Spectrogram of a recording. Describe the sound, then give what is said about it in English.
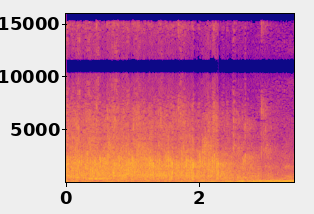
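Steady, loud audience applause prompted as a slide comes up, a dense wash of many hands clapping that holds at an even level for a few seconds without pause. “Is this worth a second round of applause for that one?”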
